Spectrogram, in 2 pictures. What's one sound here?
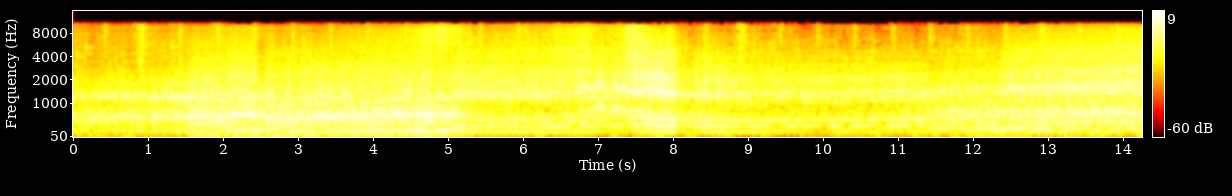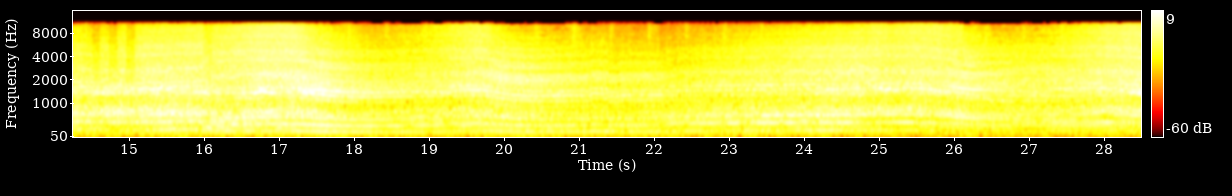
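A racing car engine roars loudly, rising and falling in pitch as it shifts gears.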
